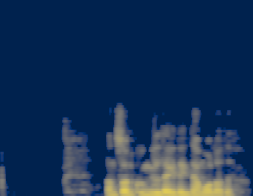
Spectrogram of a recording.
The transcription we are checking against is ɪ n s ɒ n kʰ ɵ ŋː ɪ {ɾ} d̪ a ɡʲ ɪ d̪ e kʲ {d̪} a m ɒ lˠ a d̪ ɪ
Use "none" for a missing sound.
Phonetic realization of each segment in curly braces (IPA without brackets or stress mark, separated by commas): l, d̪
